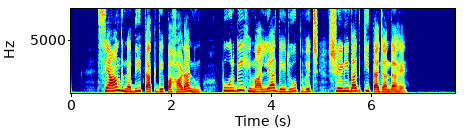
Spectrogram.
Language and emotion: Punjabi, neutral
